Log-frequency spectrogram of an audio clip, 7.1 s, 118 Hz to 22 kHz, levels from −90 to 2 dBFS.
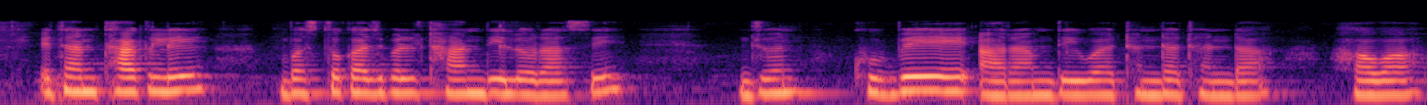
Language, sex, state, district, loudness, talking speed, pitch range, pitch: Halbi, female, Chhattisgarh, Bastar, -21 LUFS, 145 wpm, 200-235 Hz, 220 Hz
